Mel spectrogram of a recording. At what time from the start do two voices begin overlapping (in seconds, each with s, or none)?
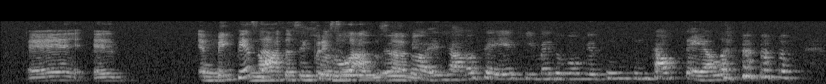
2.0 s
